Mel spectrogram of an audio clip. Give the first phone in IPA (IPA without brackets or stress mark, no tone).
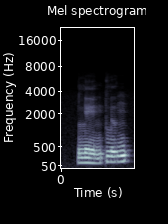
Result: l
